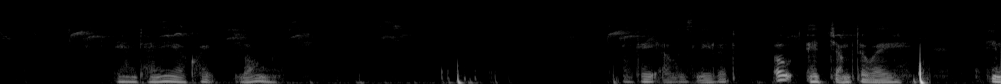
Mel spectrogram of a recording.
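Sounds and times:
faint high bird chirp: 0.0 - 7.2, 7.8 - 9.0
soft low thumps: 9.0 - 9.3.

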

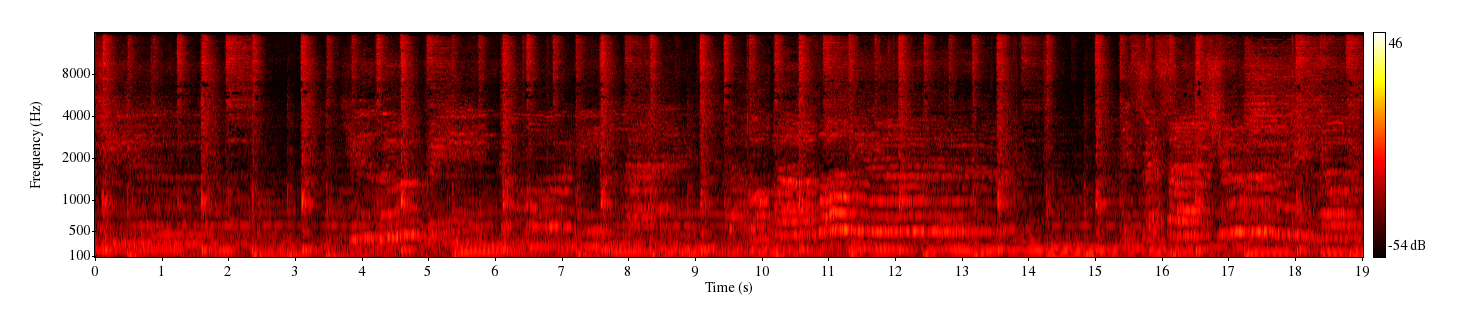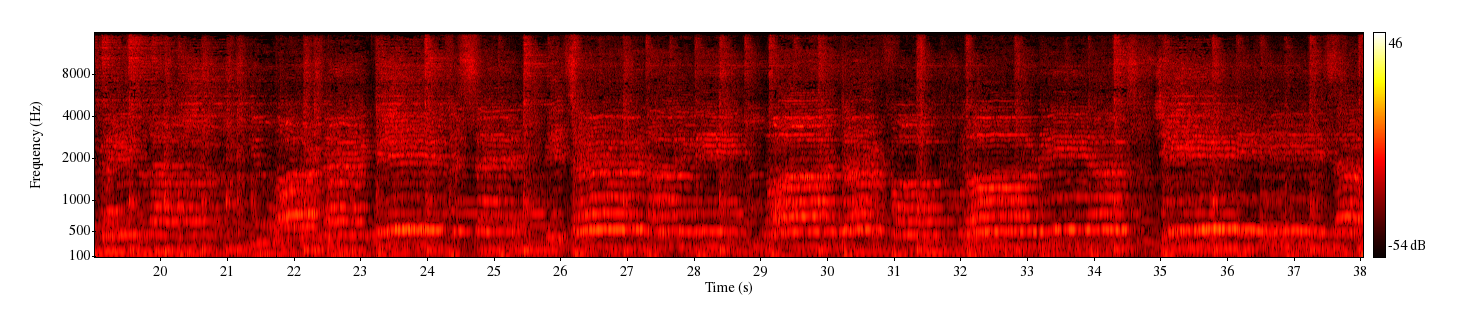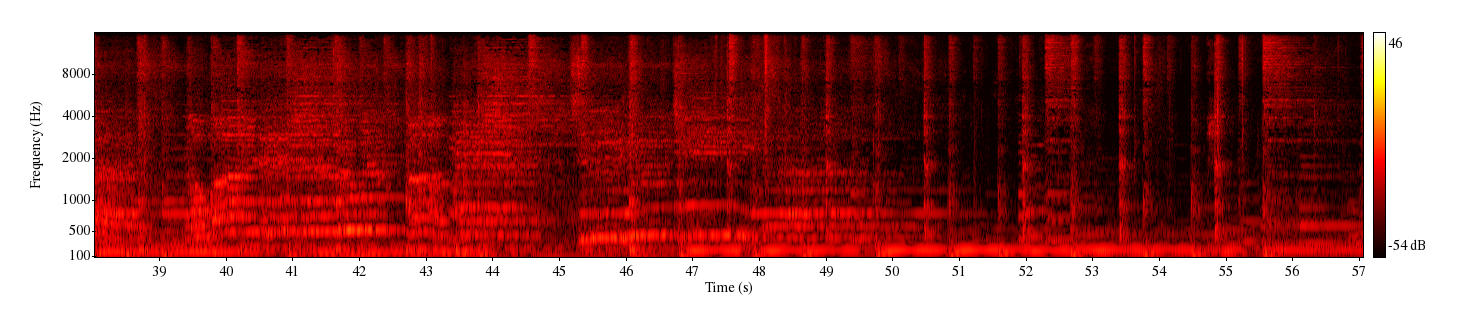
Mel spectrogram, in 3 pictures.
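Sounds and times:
singers singing together: 0.0 - 14.4, 15.2 - 51.0
acoustic and electric guitar: 0.0 - 57.0
drums: 0.0 - 57.0
keyboard: 0.0 - 57.0.

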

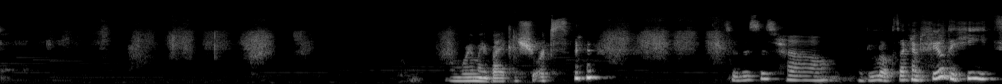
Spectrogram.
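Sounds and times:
hand rubbing fabric strap: 0.0 - 3.3, 4.2 - 7.8
faint background music: 0.0 - 10.0.

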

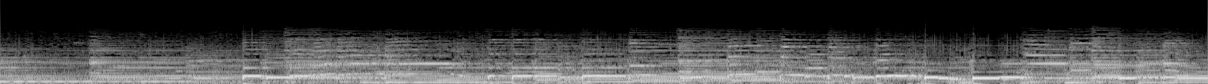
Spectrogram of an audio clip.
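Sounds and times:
electric guitars melody: 0.0 - 12.0
live rock band playing: 0.0 - 12.0.

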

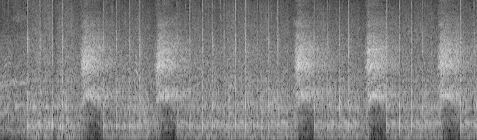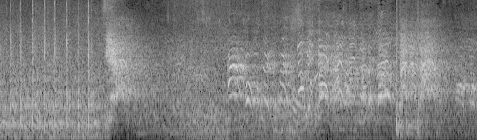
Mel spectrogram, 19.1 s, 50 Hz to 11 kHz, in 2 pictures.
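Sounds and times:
steady drumbeat: 0.5 - 11.7
loud unison shouts: 1.5 - 2.4, 3.0 - 3.9, 5.8 - 8.1, 8.7 - 9.5, 11.6 - 12.5, 14.1 - 19.0
girls chanting together: 1.5 - 4.0, 5.8 - 9.6, 11.6 - 12.4, 15.4 - 19.0.

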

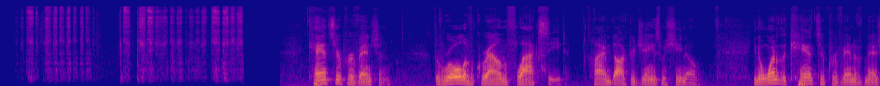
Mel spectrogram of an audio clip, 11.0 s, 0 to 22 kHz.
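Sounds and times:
scribbling on paper: 0.2 - 3.1.

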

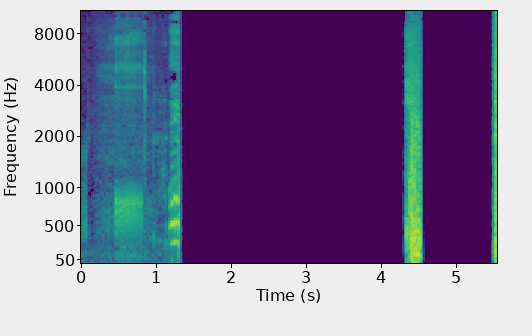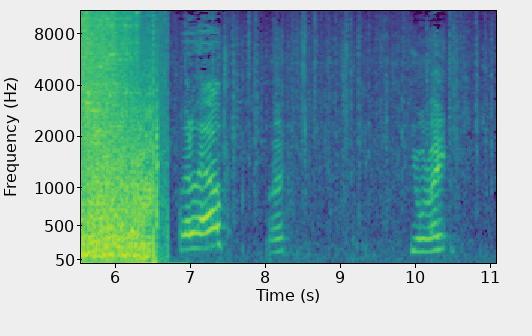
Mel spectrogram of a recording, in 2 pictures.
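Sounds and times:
loud crash: 5.5 - 6.8.

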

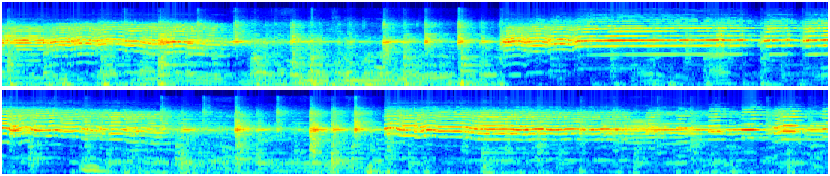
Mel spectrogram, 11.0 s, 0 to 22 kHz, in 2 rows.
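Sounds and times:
dhol drum strokes: 0.0 - 11.0
shehnai melody: 0.0 - 11.0.

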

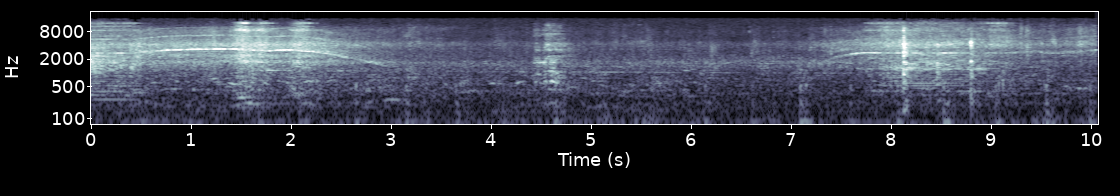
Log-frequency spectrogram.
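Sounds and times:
high motor whine falling in pitch: 0.0 - 3.8, 7.3 - 10.0
low street rumble: 0.0 - 10.0.

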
